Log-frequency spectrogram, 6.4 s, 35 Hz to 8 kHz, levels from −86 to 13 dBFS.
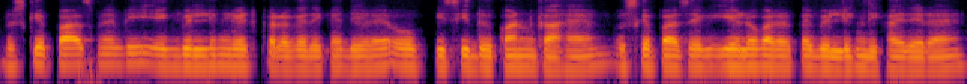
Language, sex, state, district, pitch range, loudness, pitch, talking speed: Hindi, male, Punjab, Kapurthala, 110-115 Hz, -17 LUFS, 115 Hz, 280 wpm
